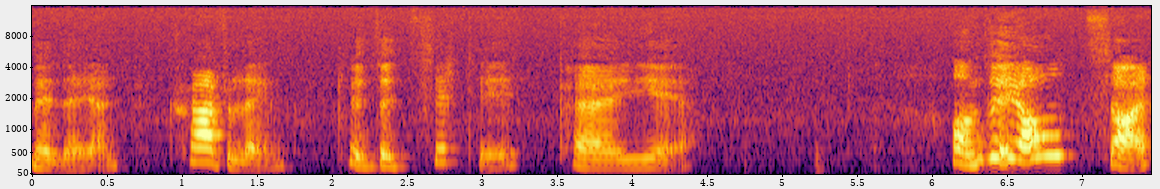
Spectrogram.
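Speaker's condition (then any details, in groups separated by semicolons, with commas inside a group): Cerebral palsy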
